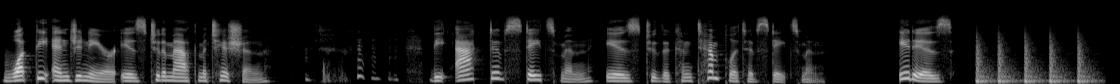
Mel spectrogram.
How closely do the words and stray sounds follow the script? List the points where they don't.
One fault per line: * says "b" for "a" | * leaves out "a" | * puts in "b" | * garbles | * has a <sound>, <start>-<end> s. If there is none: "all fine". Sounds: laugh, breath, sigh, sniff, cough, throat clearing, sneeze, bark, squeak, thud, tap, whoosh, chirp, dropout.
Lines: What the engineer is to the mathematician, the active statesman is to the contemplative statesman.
* has a laugh, 3.0-4.0 s
* puts in "It is"
* has a thud, 9.8-11.1 s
